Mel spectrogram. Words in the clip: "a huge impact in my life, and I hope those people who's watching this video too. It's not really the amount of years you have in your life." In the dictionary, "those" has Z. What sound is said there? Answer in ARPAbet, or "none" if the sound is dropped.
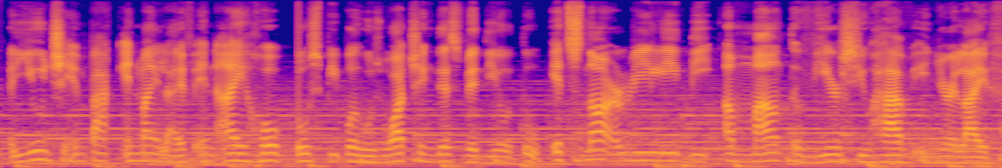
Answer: S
